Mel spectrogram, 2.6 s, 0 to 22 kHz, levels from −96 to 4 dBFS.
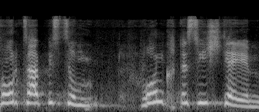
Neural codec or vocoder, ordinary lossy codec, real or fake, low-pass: codec, 24 kHz, 1.5 kbps, HILCodec; Opus, 32 kbps; fake; 10.8 kHz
